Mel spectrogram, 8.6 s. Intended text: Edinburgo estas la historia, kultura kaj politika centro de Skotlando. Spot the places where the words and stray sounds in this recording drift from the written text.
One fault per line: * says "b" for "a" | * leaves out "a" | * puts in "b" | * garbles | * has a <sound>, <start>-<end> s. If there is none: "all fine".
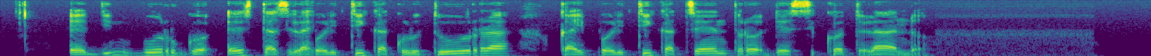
* says "politika" for "historia"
